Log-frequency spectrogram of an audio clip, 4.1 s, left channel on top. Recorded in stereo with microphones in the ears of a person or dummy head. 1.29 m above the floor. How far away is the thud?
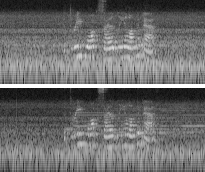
No thud in this recording.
